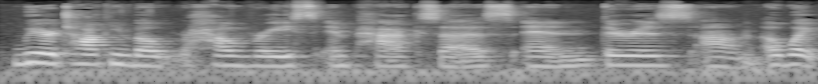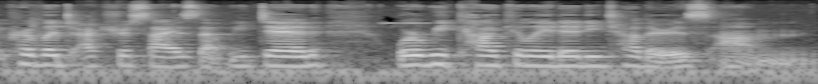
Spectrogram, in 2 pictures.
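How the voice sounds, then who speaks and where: A young Canadian woman speaks in a thoughtful, reflective way, and her mid-range voice frays into a gravelly fry. A faint background hiss sits under the recording. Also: fairly low pitch, little pitch movement, normal speed. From Filipino family, raised in Canada. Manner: reflective, gives frequent "mm-hmm" backchannels. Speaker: podcast co-host. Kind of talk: casual conversation.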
